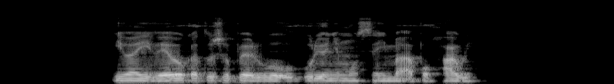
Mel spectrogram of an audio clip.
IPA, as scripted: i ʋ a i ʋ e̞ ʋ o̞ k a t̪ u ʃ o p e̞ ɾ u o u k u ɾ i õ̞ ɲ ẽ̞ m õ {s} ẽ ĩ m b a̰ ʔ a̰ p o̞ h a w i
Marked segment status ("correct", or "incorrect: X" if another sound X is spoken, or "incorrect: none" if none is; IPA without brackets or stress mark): correct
